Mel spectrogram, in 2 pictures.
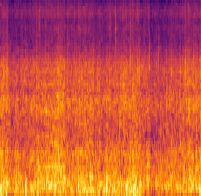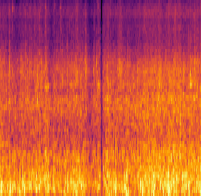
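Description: Hail pelting down: a steady, dense rattle of many small hits.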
